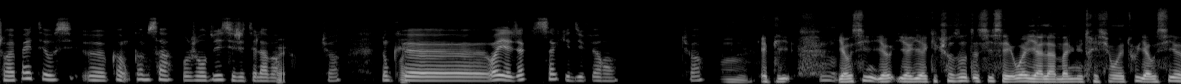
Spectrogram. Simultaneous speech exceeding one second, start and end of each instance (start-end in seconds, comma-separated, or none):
none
